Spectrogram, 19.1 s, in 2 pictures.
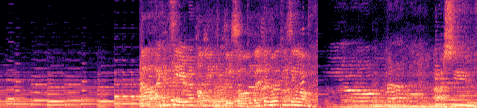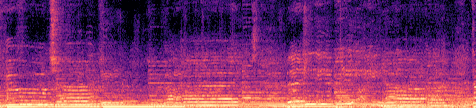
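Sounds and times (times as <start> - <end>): acoustic guitar: 2.7 - 19.0
man singing: 6.2 - 19.0.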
